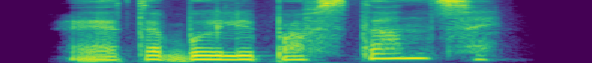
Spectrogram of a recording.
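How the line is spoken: Barely audible whisper. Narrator (Russian): Я шептала, еле двигая губами, и с трудом слышала собственный голос

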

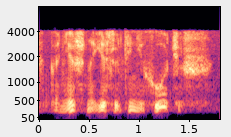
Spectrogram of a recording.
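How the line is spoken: Quiet. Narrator (Russian): тихо сказала она

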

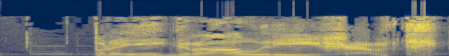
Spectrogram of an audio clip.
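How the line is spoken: Shout. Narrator (Russian): крикнул коренастый крепыш с красным лицом

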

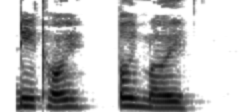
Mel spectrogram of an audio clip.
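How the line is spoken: Hoarse voice. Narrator (Vietnamese): khàn khàn nói

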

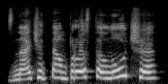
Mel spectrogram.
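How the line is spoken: Yelling. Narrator (Russian): заорала Маша

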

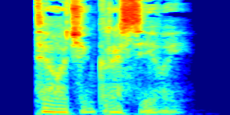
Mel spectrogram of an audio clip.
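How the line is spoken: Mumbling. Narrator (Russian): пробормотала Хлорис

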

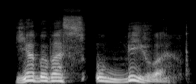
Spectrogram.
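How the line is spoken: Moaned. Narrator (Russian): простонала она

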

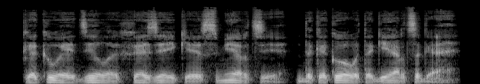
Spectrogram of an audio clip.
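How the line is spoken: Weary question. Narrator (Russian): Устало поинтересовался Эдгар

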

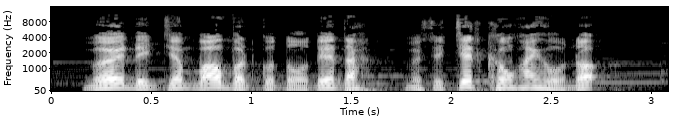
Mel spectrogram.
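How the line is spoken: Menacing growled question. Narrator (Vietnamese): Ngân Nhi gằn giọng hỏi

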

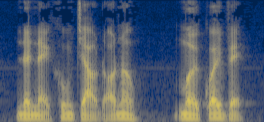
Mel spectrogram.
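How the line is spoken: Cold. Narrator (Vietnamese): vội bước lên, lạnh lùng

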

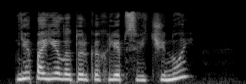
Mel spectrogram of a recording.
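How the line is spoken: Cheerful. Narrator (Russian): весело сказала она

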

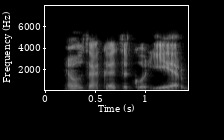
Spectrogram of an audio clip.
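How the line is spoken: Mumbled while drinking. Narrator (Russian): буркнул, не прекращая возлияний, Безмо

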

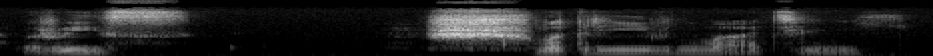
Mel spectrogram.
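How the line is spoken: Whisper, as quiet as possible. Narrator (Russian): прошептала так тихо, как могла, прямо Тириану в ухо

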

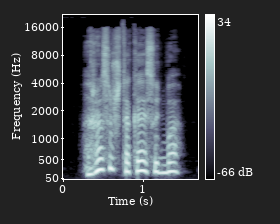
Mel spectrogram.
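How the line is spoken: Sighing. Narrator (Russian): вздохнул

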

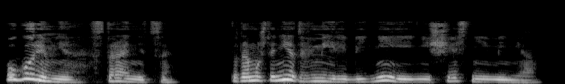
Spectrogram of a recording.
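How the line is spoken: Heavy sigh, tearful. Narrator (Russian): Тяжко вздохнув, Матфидия прослезилась и сказала

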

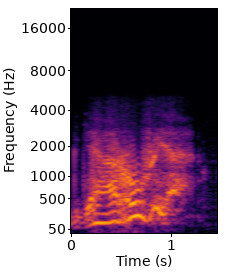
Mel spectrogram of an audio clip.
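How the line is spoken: Roared. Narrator (Russian): проревел он

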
